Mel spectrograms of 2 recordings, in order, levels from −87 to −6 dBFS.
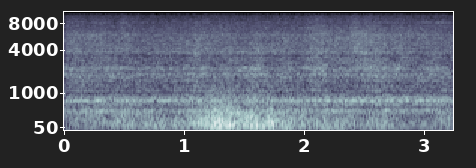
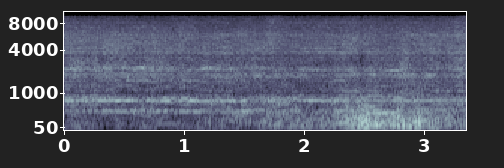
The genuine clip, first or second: first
